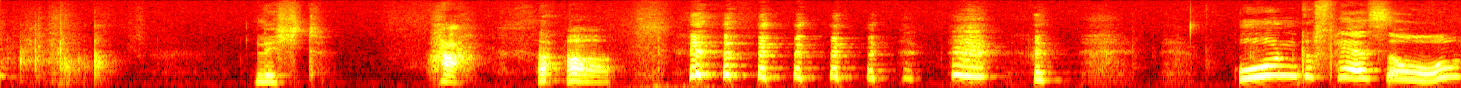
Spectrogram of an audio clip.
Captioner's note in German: gelächter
